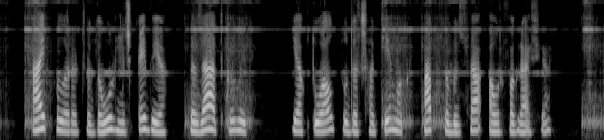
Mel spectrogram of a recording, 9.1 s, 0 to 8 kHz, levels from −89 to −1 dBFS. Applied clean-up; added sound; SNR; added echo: neural mask model RNNoise.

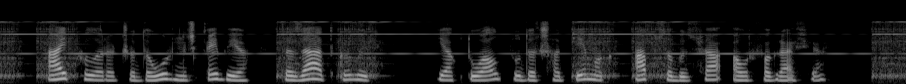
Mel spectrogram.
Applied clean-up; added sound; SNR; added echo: none; Telephone; 12 dB; none.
